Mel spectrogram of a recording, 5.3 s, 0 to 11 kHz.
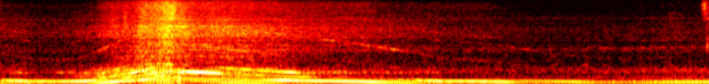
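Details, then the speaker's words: BMW E60 M5 S85 V10 test drive, temp about 210: strong rising pull, clean climbing note, smooth fall-off, exhaust rushing past restrictive mufflers, no stumble; normal acceleration. "I think put such a crazy amount of exhaust out, you could hear it just rushing. Those mufflers are definitely restricting it, because you can hear it rushing out the exhaust."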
